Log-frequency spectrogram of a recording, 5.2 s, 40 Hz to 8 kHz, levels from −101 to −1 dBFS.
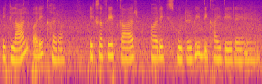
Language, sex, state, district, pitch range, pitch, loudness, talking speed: Hindi, female, Arunachal Pradesh, Lower Dibang Valley, 190-230 Hz, 200 Hz, -17 LUFS, 185 wpm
